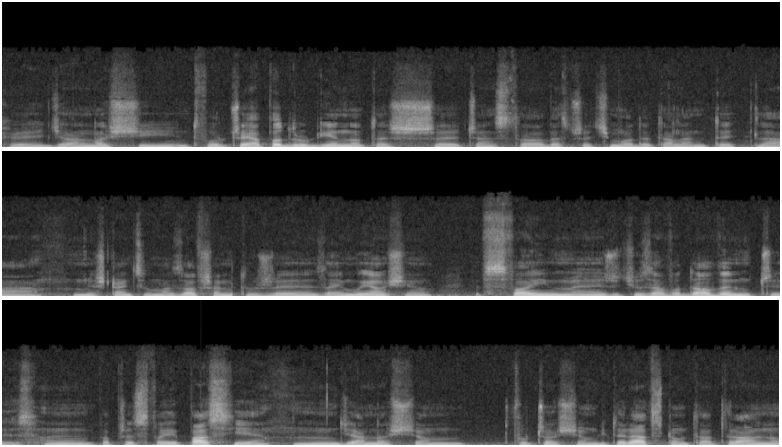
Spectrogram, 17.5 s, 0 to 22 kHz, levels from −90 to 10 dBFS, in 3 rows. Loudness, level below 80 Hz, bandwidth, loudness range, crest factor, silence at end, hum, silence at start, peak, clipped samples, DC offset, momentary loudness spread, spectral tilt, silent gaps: -20 LUFS; -46 dBFS; 14.5 kHz; 5 LU; 20 dB; 0 s; none; 0 s; 0 dBFS; under 0.1%; under 0.1%; 9 LU; -5.5 dB/octave; none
